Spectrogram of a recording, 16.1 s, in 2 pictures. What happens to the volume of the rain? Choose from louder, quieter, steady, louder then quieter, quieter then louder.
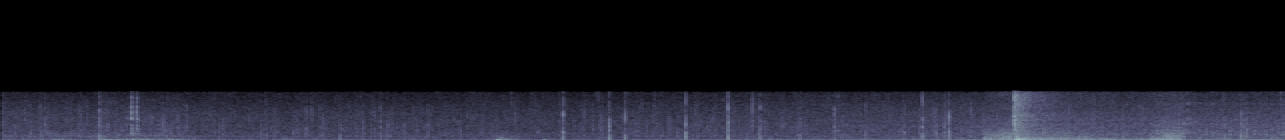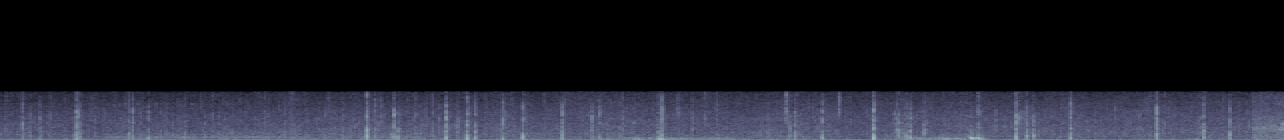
louder.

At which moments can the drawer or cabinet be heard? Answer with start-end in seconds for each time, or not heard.
0.6-1.2, 6.1-7.4, 11.8-14.2.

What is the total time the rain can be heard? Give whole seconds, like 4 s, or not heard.
16 s.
